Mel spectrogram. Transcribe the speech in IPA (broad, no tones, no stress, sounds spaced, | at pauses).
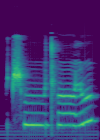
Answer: t͡ʃʰ uː tʰ oː l u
